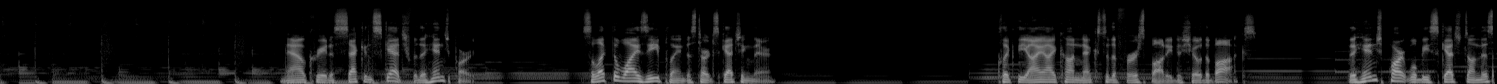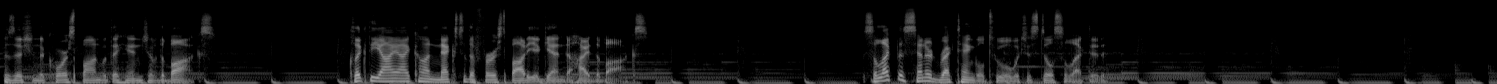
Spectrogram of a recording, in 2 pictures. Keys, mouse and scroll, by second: 0.9-2.1 drag, 3.8 click, 6.7 click, 8.4 middle click, 8.7 middle click, 10.0 click, 13.0 middle click, 20.5 click, 22.0 right click, 27.4 click.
